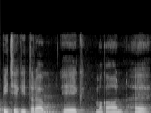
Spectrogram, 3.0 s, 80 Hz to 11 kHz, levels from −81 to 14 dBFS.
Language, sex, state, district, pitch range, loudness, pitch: Hindi, male, Rajasthan, Jaipur, 100-110 Hz, -17 LUFS, 100 Hz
